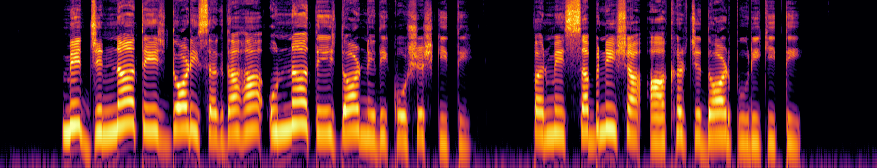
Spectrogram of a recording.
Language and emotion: Dogri, sad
